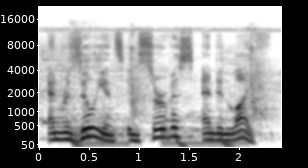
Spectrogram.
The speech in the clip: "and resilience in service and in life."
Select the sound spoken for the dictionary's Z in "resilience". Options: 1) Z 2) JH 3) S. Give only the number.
1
